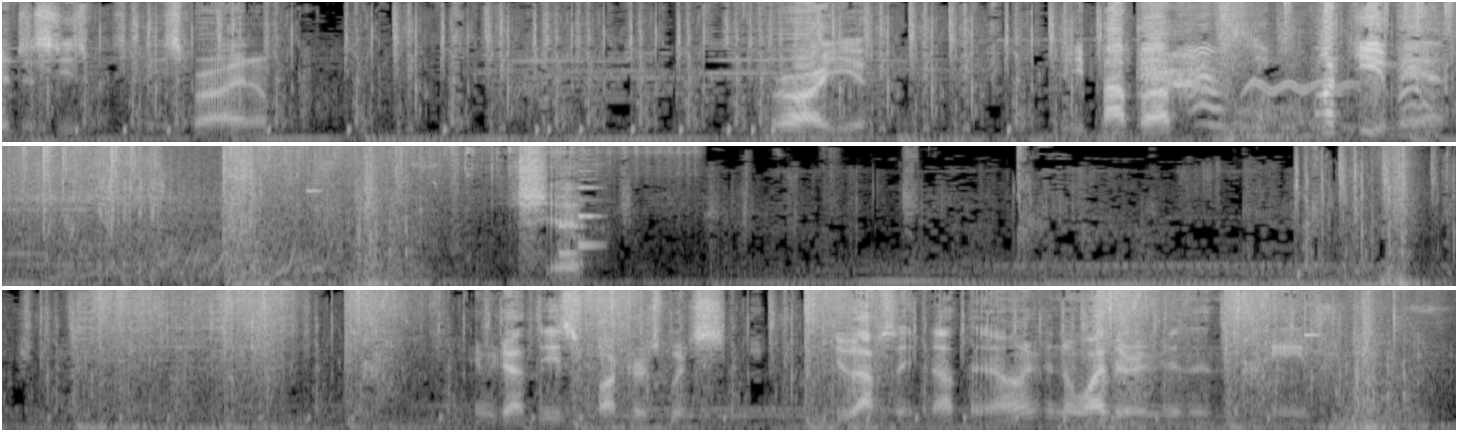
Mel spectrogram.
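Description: Video game shots pop and splash repeatedly.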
